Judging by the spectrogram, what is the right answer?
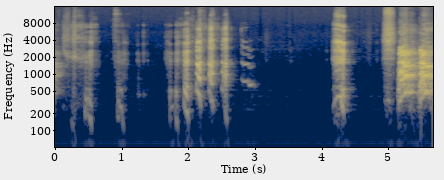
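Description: A dog's whiny vocalizing: a short falling whine, then a quick run of about five yelping calls around two seconds in, a faint wavering whine, and louder barks near the end. It is the sound of an upset dog complaining for attention.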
